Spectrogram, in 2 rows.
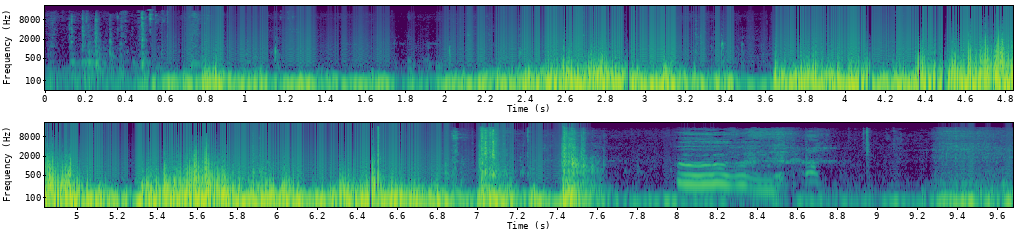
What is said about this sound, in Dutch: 2 jaar geleden was het volop lente. Nu stormt het en is het koud.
